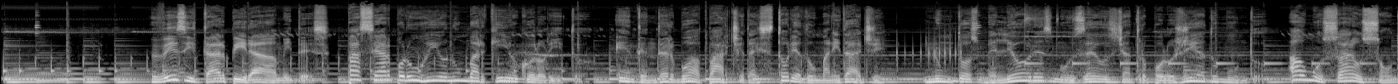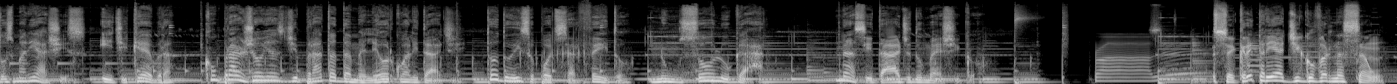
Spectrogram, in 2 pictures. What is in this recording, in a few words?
voiceover foreign language spanish; New York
